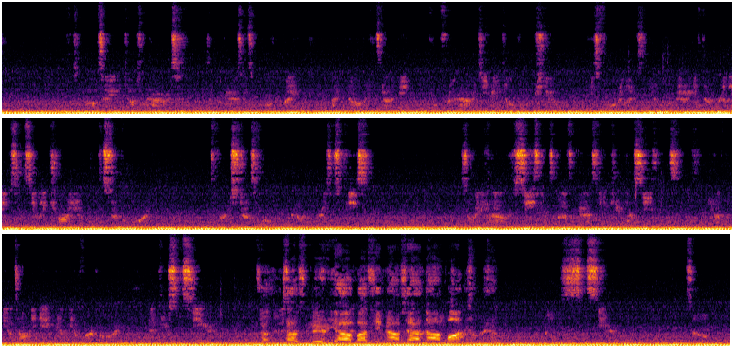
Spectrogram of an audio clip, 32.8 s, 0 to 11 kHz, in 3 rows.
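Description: A steady low hum runs throughout, with scattered faint speech fragments and clicks over it. From about 26 to 29 seconds in comes a quick run of short rising chirps.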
